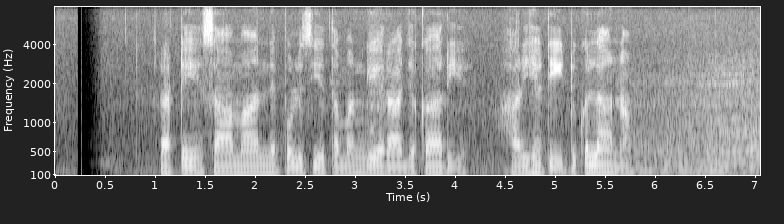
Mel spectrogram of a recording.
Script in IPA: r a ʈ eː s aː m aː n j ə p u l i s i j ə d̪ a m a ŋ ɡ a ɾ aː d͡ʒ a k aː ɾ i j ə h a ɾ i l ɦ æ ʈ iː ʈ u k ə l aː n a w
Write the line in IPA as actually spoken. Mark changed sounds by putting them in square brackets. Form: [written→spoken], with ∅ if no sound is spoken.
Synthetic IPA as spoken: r a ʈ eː s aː m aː n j ə p [u→o] l i s i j ə [d̪→t̪] a m a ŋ ɡ [a→e] ɾ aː d͡ʒ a k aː ɾ i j ə h a ɾ i [l→∅] ɦ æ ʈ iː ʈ u k ə l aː n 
